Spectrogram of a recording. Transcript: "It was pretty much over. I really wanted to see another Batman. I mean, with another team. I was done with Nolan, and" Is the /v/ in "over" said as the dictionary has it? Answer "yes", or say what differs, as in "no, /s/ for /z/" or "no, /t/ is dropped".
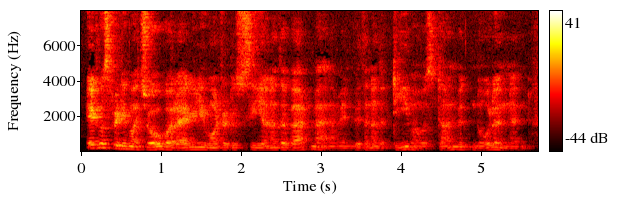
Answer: no, /b/ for /v/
